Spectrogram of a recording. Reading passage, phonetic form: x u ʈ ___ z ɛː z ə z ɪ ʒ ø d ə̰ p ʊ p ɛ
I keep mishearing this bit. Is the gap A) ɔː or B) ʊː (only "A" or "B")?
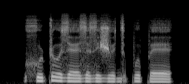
B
